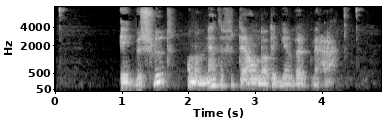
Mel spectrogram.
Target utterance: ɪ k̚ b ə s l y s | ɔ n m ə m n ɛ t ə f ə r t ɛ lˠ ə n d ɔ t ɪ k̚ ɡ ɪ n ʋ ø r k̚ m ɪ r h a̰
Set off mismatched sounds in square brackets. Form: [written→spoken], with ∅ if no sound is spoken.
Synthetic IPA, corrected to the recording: ɪ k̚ b ə s l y [s→t] | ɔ [n→∅] m ə m n ɛ t ə f ə r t ɛ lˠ ə n d ɔ t ɪ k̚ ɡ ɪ n ʋ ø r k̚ m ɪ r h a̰

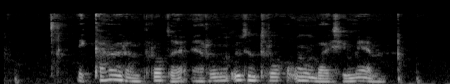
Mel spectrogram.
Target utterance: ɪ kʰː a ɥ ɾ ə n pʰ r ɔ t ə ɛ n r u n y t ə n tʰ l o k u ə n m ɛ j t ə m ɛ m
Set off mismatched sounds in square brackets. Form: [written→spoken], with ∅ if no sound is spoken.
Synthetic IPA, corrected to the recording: ɪ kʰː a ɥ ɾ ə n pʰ r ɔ t ə ɛ n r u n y t ə n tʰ [l→r] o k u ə n [m→b] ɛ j [t→s] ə m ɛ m

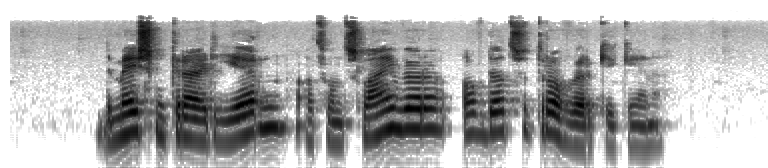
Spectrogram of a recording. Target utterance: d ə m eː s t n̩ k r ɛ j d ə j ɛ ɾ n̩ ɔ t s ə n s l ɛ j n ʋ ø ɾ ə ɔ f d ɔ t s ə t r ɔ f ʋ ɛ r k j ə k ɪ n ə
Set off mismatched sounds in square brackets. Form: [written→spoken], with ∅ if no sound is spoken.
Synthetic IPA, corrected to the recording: d ə m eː s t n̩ k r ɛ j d ə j ɛ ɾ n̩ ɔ t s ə n s l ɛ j n ʋ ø ɾ ə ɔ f d ɔ t s ə t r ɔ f ʋ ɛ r k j ə k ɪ n ə

